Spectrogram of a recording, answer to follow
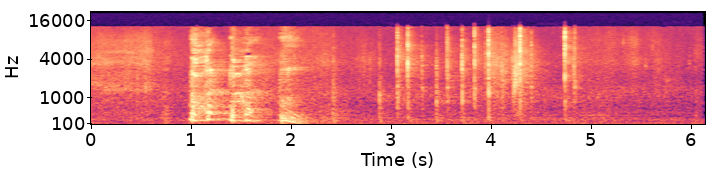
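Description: A man's two short vocal noises, a cough-like sound and then a falling grunt. These are followed by a run of about a dozen light, irregular clicks of buttons being pressed, as when dialling a phone.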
